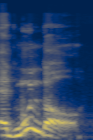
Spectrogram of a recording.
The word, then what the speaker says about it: Edmundo: No, it's Edmundo. Edmundo. That's how you say my name in Spanish.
